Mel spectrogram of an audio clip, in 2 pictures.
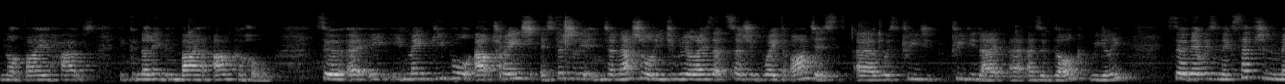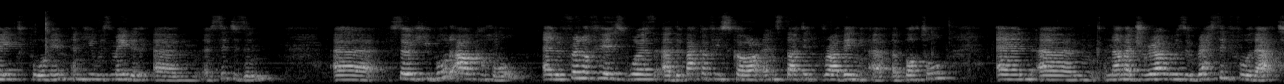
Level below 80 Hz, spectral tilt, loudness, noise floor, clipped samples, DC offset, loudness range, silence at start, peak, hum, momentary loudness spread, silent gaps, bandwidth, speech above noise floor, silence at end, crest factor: -86 dBFS; -3.5 dB/octave; -29 LUFS; -54 dBFS; under 0.1%; under 0.1%; 5 LU; 0 s; -10 dBFS; none; 12 LU; none; 13.5 kHz; 25 dB; 0 s; 20 dB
